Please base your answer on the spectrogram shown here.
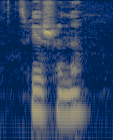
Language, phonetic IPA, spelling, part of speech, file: Polish, [zvʲjɛˈʒɨ̃na], zwierzyna, noun, LL-Q809 (pol)-zwierzyna.wav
